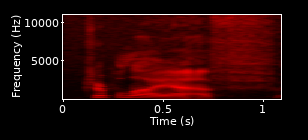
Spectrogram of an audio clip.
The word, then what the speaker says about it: IIIF: more efficient that way so triple if' and that is the official pronunciation I believe came along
